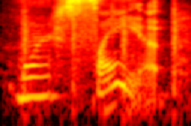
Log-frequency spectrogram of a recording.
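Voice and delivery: wistful whisper. Real, not acted. Wishful aside to herself.

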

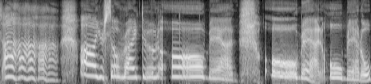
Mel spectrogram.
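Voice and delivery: very high, loud wailing falsetto; mock hysterics. Reacting to a commenter's joke, hammed-up falsetto hysterics. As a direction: ham up squealing, overcome agreement.

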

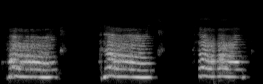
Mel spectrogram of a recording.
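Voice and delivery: loud honks like a truck horn; honking shout. Acted. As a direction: blast out each honk.

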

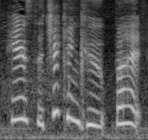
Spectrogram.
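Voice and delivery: ordinary talk, nothing marked

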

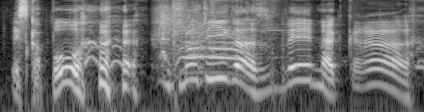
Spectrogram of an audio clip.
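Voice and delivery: high, loud exclamation through laughter; laughing outcry. Real, not acted. Hunter calling after an escaped victim, laughing outcry. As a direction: laugh while calling the runaway back.

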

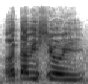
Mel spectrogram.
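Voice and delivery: high, loud, drawn-out call; playful calling out. Acted. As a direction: sing out for your missing buddy, teasing. Repeats it, calling out to rival.

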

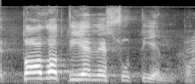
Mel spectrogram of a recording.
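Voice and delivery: high, loud, slow proclamation; proclaimed scripture. Real, not acted. Pastor quoting the Bible to the congregation, loud proclamation. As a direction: ring it out as a Bible verse.

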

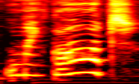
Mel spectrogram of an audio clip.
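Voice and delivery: suddenly amazed by the gift; surprised gasp. Real, not acted. Opening a fan's surprise gift, high amazed gasp.

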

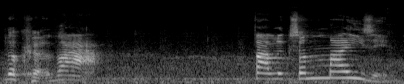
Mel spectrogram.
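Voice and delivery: high, slow awe at the view; awestruck. Real, not acted. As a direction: let the wonder stretch out high and slow.

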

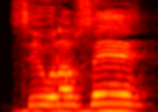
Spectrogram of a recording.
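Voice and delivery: high sing-song over music; high preachy rant. Acted. Calling out people who say fuck the police, high sing-song.

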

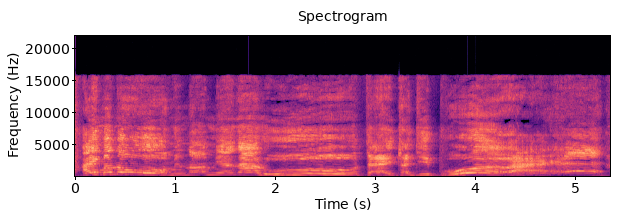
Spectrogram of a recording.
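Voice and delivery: rude slang intro. Retold or imitated. Teacher translating Naruto into a loud, cocky slang voice. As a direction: swagger like a street kid. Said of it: "como se chegasse e falava".

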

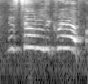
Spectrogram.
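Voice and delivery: high, loud, scornful; high-pitched scornful outburst; indignant. Real, not acted. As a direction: spit it out in outrage. Ranting about VIP.

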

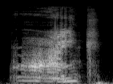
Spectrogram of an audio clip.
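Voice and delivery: pig oink. A narrator's reading. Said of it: "said the pig".

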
